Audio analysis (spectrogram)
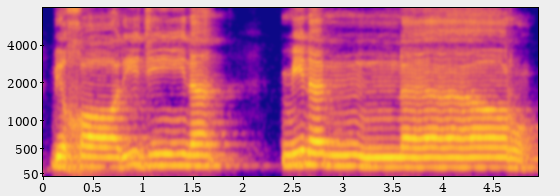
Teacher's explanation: نون کے اوپر تشدید ہے، غنہ کریں گے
